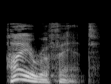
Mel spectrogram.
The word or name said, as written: hierophant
